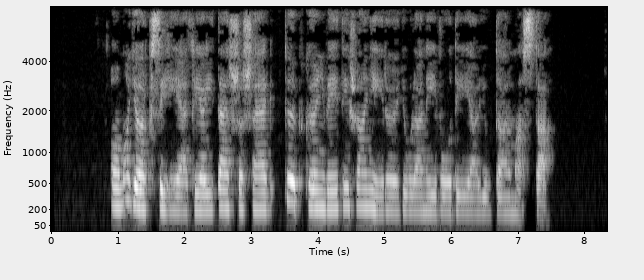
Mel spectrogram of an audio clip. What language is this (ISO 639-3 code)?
hun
